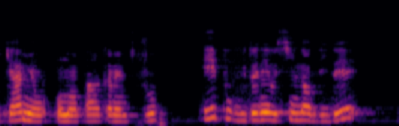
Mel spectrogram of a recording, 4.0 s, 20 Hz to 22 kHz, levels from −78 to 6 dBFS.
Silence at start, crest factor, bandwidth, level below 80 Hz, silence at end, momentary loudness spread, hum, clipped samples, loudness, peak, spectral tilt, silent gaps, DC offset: 0 s; 16 dB; 8.2 kHz; -84 dBFS; 0.4 s; 10 LU; none; under 0.1%; -27 LUFS; -12 dBFS; -6.5 dB/octave; none; under 0.1%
